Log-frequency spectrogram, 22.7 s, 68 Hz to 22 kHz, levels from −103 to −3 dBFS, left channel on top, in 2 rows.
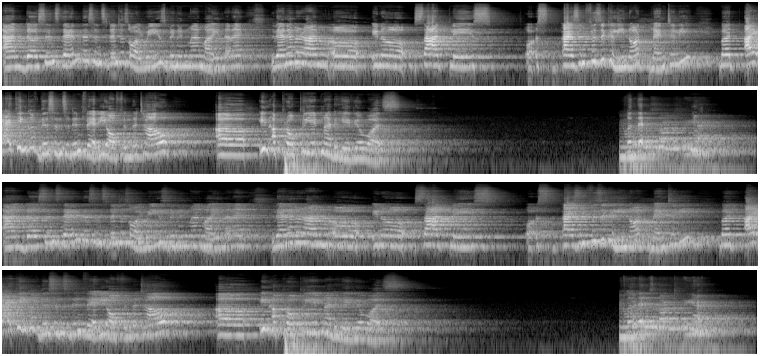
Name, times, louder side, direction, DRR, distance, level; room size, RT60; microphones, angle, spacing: voice 1, 0.0-3.6 4.0-7.3 7.9-8.1 8.4-10.4 10.8-13.9 14.5-17.1 20.7-21.0 21.6-21.9, left 5 dB, 75° left, 9 dB, 0.6 m, -23 dB
voice 2, 20.6-21.9, right 1 dB, 50° right, -2 dB, 1.5 m, -29 dB
8.7 x 7.1 x 5.5 m, 2.4 s
head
